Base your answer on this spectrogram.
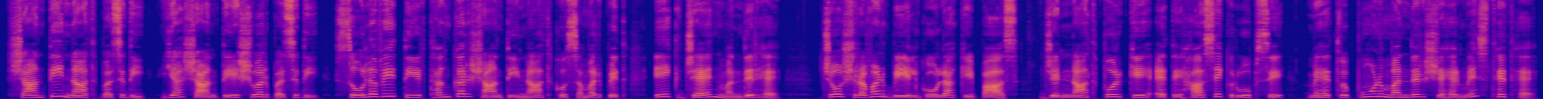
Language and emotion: Hindi, neutral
